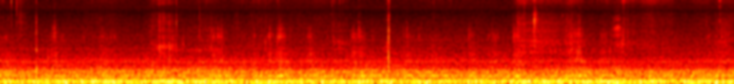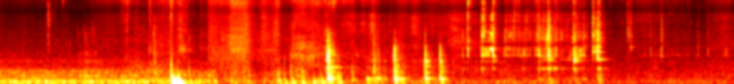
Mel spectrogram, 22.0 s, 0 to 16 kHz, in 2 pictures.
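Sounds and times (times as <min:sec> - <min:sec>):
light clicks and clattering knocks: 0:15.8 - 0:22.0.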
